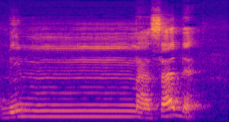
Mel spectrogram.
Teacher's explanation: Nunnya hilang. Harusnya min masad, tetapi langsung dimasukkan ke dalam huruf mim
